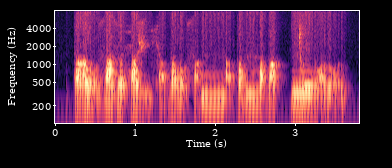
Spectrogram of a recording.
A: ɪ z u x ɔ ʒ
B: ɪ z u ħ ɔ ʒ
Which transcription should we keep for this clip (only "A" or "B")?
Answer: B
